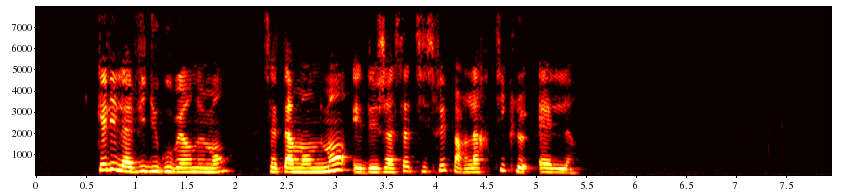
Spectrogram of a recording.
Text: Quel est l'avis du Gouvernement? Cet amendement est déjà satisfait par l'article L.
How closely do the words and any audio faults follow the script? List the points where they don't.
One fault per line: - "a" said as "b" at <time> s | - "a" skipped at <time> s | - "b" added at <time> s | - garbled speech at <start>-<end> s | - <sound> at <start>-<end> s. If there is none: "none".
none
